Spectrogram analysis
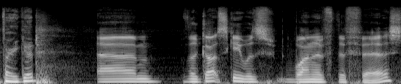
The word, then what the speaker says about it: Vygotsky: a background in education, I know it's pronounced Vygotsky.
